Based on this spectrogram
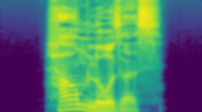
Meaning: strong/mixed nominative/accusative neuter singular of harmlos
- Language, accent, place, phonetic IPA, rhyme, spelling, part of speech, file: German, Germany, Berlin, [ˈhaʁmloːzəs], -aʁmloːzəs, harmloses, adjective, De-harmloses.ogg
